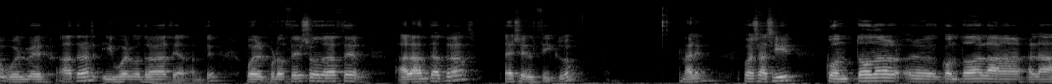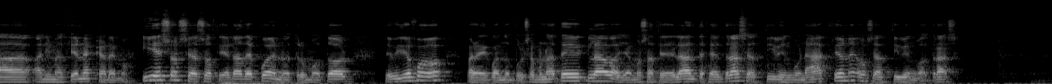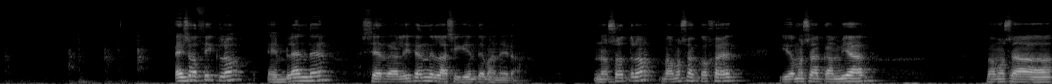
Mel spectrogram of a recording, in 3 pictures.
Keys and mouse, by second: 6.2 shift+middle click, 6.9-25.7 middle drag, 25.7 right click, 30.0-31.5 drag.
